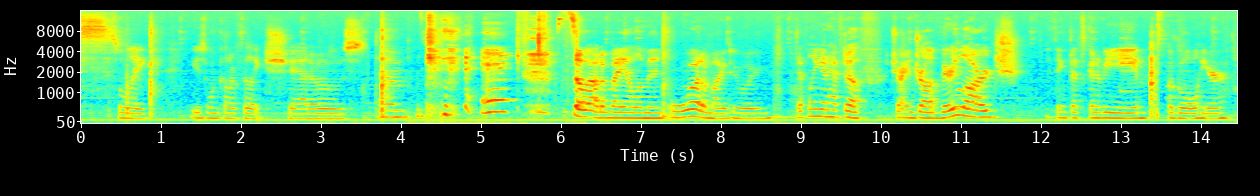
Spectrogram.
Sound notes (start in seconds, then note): 4.1 laughs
